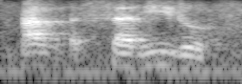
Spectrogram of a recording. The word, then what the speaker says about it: السرير: السرير. – These are حروف قمرية. شمسية, sorry. You don't pronounce that lam.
